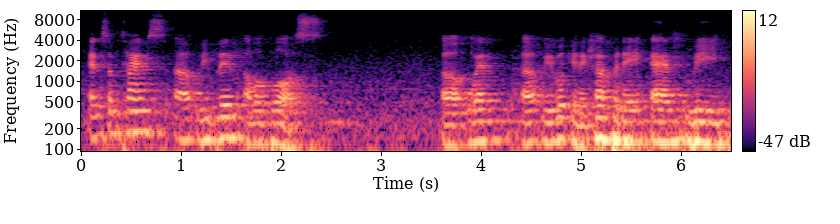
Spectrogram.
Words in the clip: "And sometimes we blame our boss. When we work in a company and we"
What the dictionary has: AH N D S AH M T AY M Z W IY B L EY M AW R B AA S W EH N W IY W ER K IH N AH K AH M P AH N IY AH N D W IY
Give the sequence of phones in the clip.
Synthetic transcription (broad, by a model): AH N S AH M T AY M S W IY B L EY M AW W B AA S W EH N W IY W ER K IH N AH K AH M P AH N IY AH N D W IY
